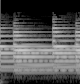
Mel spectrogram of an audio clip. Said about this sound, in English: So hang on. That is the doorbell. I wonder who that could be.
